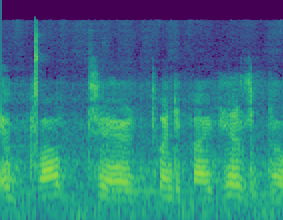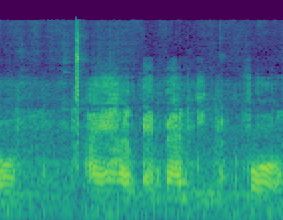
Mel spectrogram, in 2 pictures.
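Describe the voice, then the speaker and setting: Against noticeable background noise, a woman speaks very slowly at a very deep, low pitch, her intonation monotone and flat, her loudness very even, with long, frequent pauses. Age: 80s+. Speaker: yoga instructor. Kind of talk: interview answer. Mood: upbeat, determined.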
